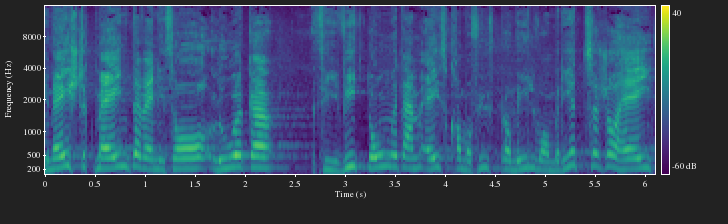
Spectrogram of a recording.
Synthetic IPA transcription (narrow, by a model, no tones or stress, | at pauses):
imɛɪʃtəkmɛɪndəʋɛnisoːluəɡə | siʋitːʊnərd̥æmɛɪskʰɔmɑfyːfprɔmilʋoməɾjɛt͡səʃoɦɛɪ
